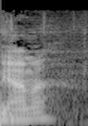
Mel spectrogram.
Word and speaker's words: Sciamma: the follow-up by Céline Sciamma. Am I pronouncing that correctly? – Sciamma.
